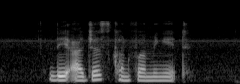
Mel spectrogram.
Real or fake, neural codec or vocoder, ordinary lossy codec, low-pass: real; none; none; none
